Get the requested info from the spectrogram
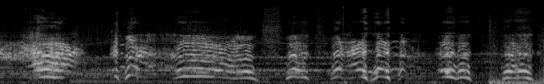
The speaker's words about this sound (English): Marceline places her hands over Warden's wounds. The sound of his metal flesh melting itself back together is broken only by Warden's painful screams.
